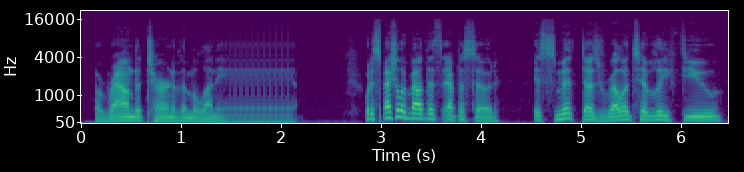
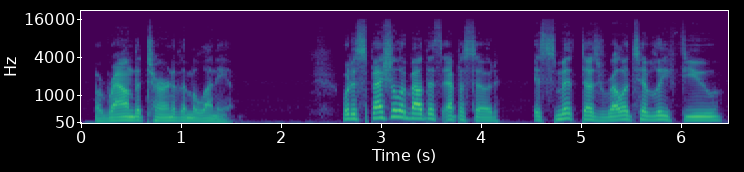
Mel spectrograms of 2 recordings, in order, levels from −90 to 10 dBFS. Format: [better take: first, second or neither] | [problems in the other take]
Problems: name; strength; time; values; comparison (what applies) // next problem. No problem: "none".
second | audio freezing; at 1.5 s for 0.5 s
